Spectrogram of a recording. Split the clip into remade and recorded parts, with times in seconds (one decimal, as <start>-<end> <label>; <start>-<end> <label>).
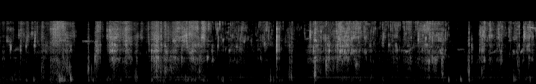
0.0-2.1 remade; 2.1-5.4 recorded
